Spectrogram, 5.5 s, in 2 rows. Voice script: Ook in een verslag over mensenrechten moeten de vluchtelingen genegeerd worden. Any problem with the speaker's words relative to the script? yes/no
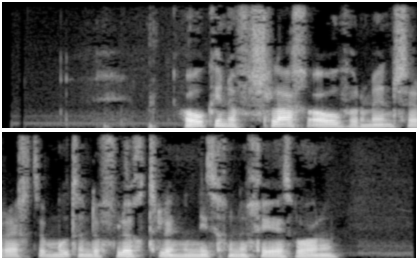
yes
